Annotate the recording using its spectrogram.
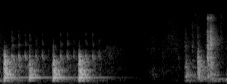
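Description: Knocking on an interior door: about four quick knocks in the first second, then a pause.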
